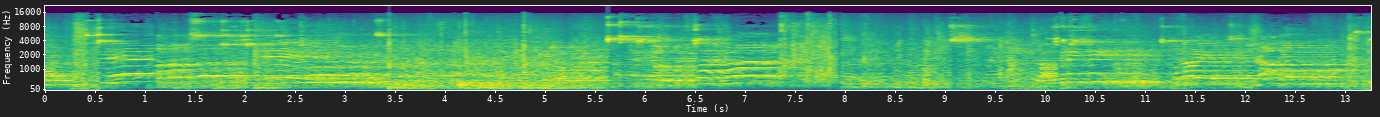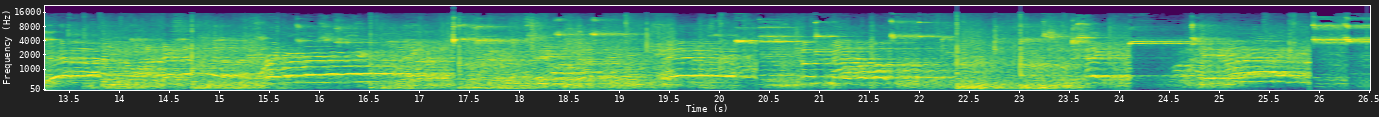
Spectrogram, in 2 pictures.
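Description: Men's voices calling out in a gymnasium, with a basketball bouncing on the court floor.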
